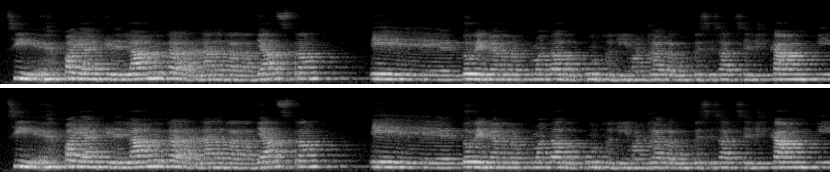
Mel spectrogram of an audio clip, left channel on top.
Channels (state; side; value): normal; both; correlation 0.88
